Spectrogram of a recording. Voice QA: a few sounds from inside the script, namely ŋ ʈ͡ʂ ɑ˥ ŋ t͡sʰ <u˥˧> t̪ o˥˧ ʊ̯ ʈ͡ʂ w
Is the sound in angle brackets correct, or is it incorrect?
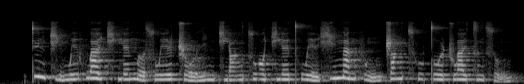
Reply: correct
